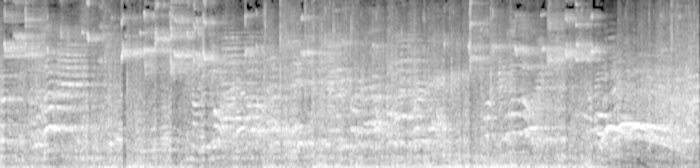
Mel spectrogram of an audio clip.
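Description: Basketball being dribbled on a hardwood gym floor and sneakers squeaking during play, with players and spectators shouting, all echoing in a large gym.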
